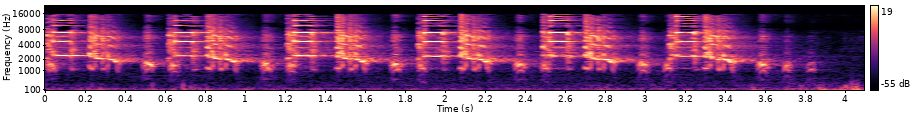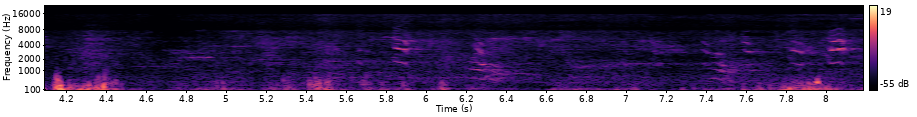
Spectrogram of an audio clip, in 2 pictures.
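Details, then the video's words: Grey francolin, locally called Billu or Dhakni teetar, giving a loud, harsh, rhythmic series of repeated notes about once every half second for four seconds, then stopping, leaving faint background rustles. "Gray Francolin Sound"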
